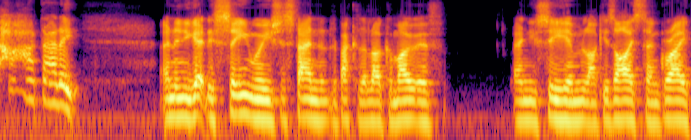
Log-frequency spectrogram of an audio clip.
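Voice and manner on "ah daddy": put-on shrill, frantic, very high panicked little-girl scream. Recounting a film scene, the speaker imitates the daughter screaming: imitating a girl screaming. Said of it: "She's screaming like".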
